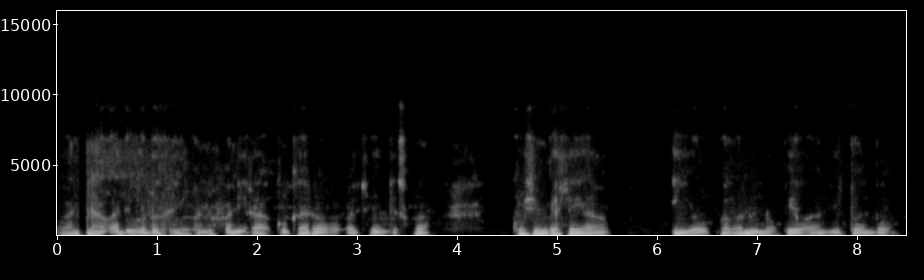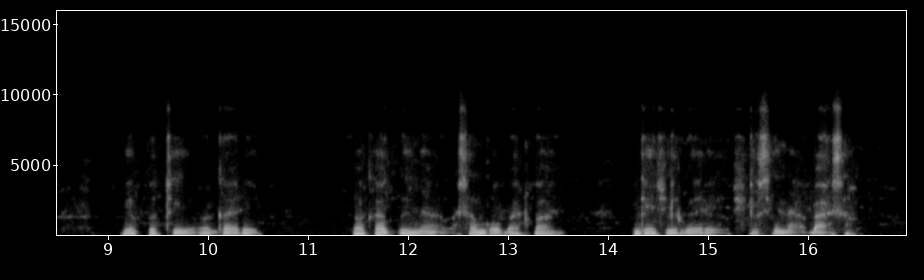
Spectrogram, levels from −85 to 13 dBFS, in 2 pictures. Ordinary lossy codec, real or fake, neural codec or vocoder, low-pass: Opus, 32 kbps; fake; codec, 16 kHz, 8 kbps, FunCodec, trained on Chinese and English, 25 frames a second; 7.2 kHz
